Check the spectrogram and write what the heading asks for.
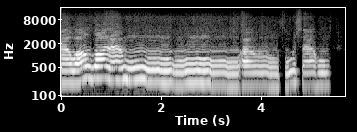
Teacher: mu dibaca dengan panjang di sini empat ataupun lima harakat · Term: Mad Jaiz munfasil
